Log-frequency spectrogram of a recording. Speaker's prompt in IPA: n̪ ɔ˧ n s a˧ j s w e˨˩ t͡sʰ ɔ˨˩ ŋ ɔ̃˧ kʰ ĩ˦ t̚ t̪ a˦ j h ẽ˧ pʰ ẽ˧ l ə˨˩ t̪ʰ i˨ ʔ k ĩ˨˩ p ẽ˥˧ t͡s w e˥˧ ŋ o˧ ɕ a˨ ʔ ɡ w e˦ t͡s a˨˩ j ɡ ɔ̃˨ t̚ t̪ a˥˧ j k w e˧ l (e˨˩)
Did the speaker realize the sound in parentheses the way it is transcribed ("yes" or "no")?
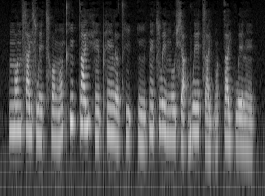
no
